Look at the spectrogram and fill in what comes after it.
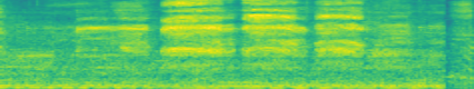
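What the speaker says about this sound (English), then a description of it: "The seagulls have chased Byron away." Seagulls at a shore call in a run of harsh, repeated squawks, several birds close and fairly loud over steady outdoor background noise.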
